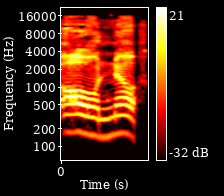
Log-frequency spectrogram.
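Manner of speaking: ordinary talk, nothing marked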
